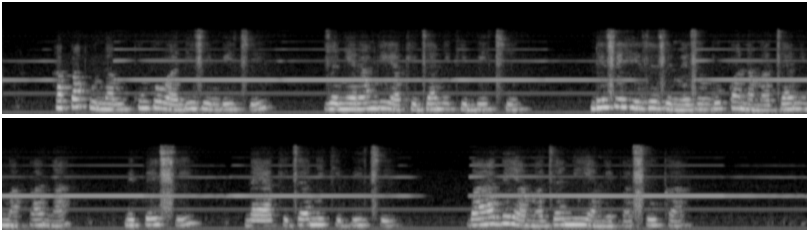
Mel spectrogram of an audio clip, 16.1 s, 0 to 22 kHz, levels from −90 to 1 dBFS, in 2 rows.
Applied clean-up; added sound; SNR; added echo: none; Wind instrument, woodwind instrument; 12 dB; none.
